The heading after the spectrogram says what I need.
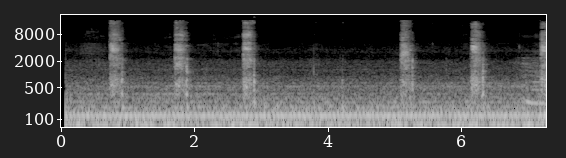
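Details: A cat gives five short, sharp, noisy coughing bursts about a second apart over steady background hum; owner wonders whether it is hairball wheezing/coughing.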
